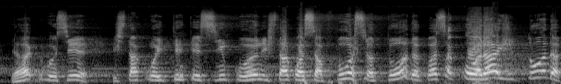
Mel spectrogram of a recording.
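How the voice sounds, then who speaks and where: The speaker talks at a moderate pace with lively intonation. Noticeable background noise is present. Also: man. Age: 50s. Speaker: pastor. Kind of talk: sermon. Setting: church congress with audience.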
